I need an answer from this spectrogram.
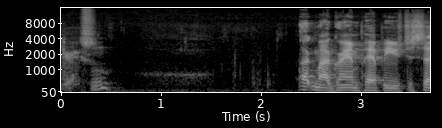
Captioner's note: slurping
